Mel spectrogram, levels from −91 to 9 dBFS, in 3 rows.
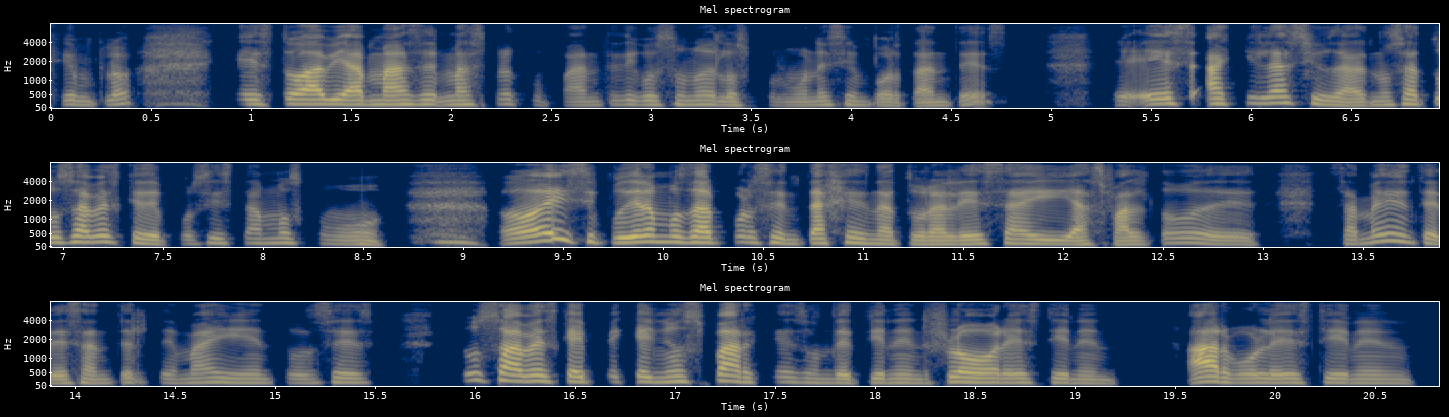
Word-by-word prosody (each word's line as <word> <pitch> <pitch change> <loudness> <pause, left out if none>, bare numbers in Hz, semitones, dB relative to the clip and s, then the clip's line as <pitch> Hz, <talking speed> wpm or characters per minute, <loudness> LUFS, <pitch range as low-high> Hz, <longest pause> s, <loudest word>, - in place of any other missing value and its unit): ejemplo, 155 +4 -8 0.5
es 165 -4 -5
todavía 165 -2 +6
más 150 +1 +2
más 150 +1 -4
preocupante, 135 -5 -13
digo, 145 -1 -7
es 145 - -9
uno 150 0 -5
de - - -3
los 130 -1 -7
pulmones 125 +3 -11
importantes. 120 - -8 0.5
Eh, - - -3
es 180 - 0
aquí 180 +2 +1
la 205 +2 +1
ciudad, 135 - -2
¿no?, 135 +2 -8
o - - -7
sea, 160 0 0
tú 185 - -4
sabes 195 +1 +2
que 175 - -3
de 140 - +1
por 140 +2 -16
sí 170 - -8
estamos 165 +1 -7
como, 130 -5 -9 0.5
¡ay!, 245 - +7
si 220 - 0
pudiéramos 195 +3 +5
dar 185 -1 +7
porcentaje 170 -3 0
naturaleza 140 +2 0
y 135 -2 0
asfalto, 130 +7 -2
eh, 125 -3 -6 0.3
está 140 - -7
medio 215 +10 -2
interesante 135 -7 -4
el - - -13
tema 150 +3 -6
y 155 -2 -5
entonces, 145 +1 -8 0.4
tú 235 - -6
sabes 200 -3 +6
que 180 - +3
hay - - +2
pequeños 175 0 -3
parques 170 -5 +3
donde 140 -2 -5
tienen 145 -2 -6
flores, 155 -1 +2
tienen 130 -5 -7 0.3
árboles, 145 -4 +5
tienen 135 -4 -7
150 Hz, 165 wpm, -22 LUFS, 135-175 Hz, 0.5 s, ay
